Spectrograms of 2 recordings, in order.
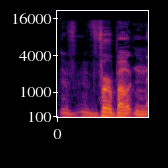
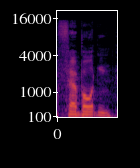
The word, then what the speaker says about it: verboten: And if you are sort of in love with someone and it's a, verboten or whatever, verboten, as Kifo corrected me. Well, if it's actual German, the V is pronounced like an F, so verboten.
